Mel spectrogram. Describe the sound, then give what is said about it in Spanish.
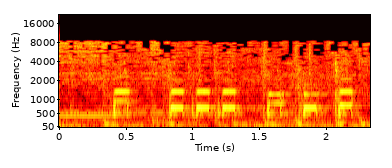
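Telephone keypad tones as a number is dialed by hand: a quick, uneven series of short, clean two-note electronic beeps in a mid-high register, each crisp and brief, with low rumble underneath. “Tenemos tono. Perfecto. Todavía se dice discar, ¿no? Se dice discar porque no tienen más disco los... No tienen más disco los teléfonos.”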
